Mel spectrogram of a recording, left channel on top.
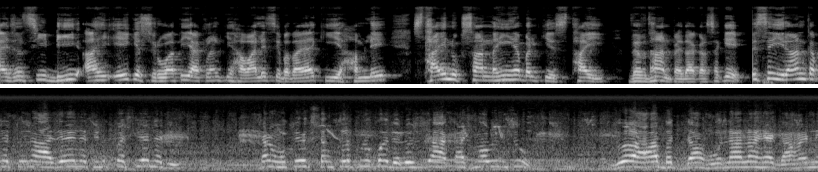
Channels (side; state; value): both; different; correlation -0.02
